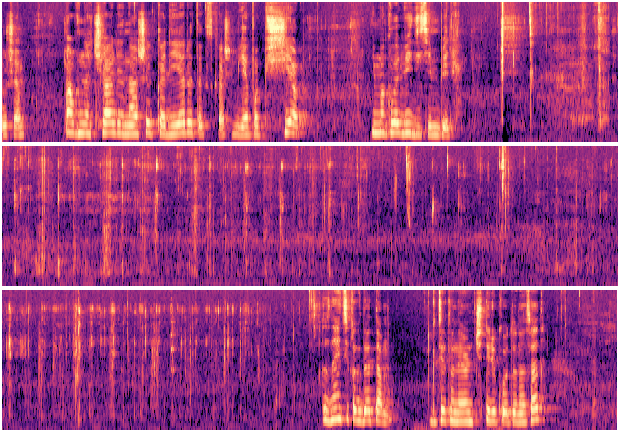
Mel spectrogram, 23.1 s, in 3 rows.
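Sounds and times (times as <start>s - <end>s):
person chewing chicken: 5.8s - 19.4s.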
